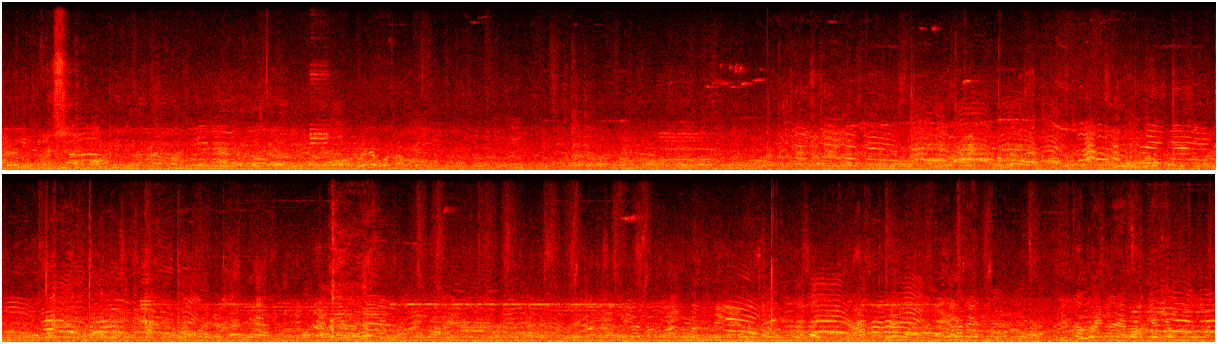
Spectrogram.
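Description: A large crowd of men talks and shouts at once outdoors, close by.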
